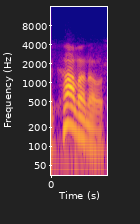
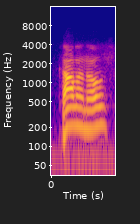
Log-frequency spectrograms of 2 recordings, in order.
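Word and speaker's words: Kolynos: you'll see the difference so start today the colos wayway your reward will be a naturally brighter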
